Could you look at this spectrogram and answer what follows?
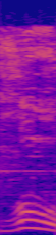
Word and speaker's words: vous: Like Winnie the Pooh, we say nous and vous. Alright, please note that pronunciation, okay? So nous, nous, nous. Like N-O-O, probably H at the end.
